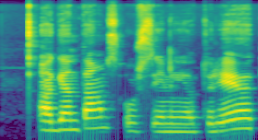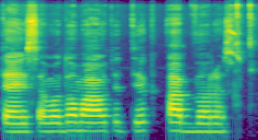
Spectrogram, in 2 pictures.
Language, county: Lithuanian, Utena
